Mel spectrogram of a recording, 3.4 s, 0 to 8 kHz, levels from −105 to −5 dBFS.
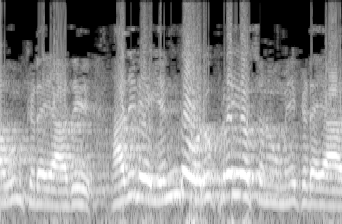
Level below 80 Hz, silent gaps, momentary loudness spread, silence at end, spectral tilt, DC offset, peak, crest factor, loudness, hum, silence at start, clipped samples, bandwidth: -36 dBFS; none; 8 LU; 0 s; -6.5 dB/octave; under 0.1%; 0 dBFS; 8 dB; -8 LUFS; none; 0 s; 7%; 8 kHz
